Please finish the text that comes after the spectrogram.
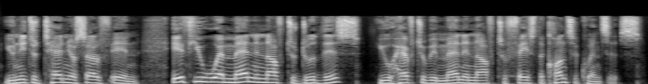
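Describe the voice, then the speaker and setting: A man's voice: a little high, moderate pace, dry recording, studio quality, lightly acted. A man voicing a stern, blunt male cousin who firmly scolds in a storybook reading. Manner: firm, scolding.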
